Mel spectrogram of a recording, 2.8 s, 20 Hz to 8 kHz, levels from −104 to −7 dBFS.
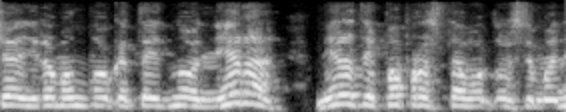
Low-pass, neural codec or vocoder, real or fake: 7.2 kHz; none; real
